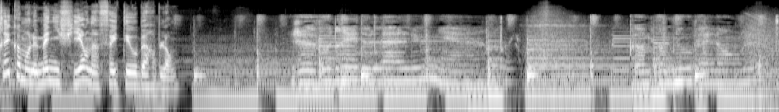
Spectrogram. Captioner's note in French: chant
